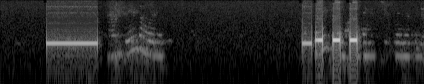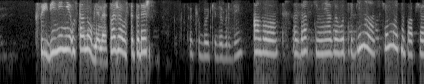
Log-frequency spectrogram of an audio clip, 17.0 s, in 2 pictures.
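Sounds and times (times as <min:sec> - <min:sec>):
long steady beep on an automated office phone line: 0:00.9 - 0:02.0, 0:06.0 - 0:07.2
telephone keypad touch-tones dialing an extension number: 0:00.9 - 0:02.0
speech: 0:09.4 - 0:11.6, 0:12.2 - 0:16.9.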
